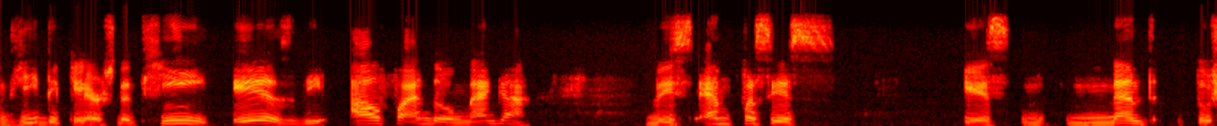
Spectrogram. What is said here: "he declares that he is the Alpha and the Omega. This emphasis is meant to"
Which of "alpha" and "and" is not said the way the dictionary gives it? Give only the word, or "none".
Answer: none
